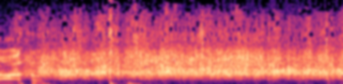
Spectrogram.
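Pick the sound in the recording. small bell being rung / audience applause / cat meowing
audience applause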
